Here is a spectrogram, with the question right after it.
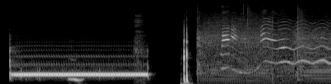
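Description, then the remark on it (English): A steady, buzzy telephone dial tone hums for about a second and a half, then cuts off; a sharp blip follows, then a wavering, warbling run of electronic speed-dial tones. “Speed dial doc.”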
